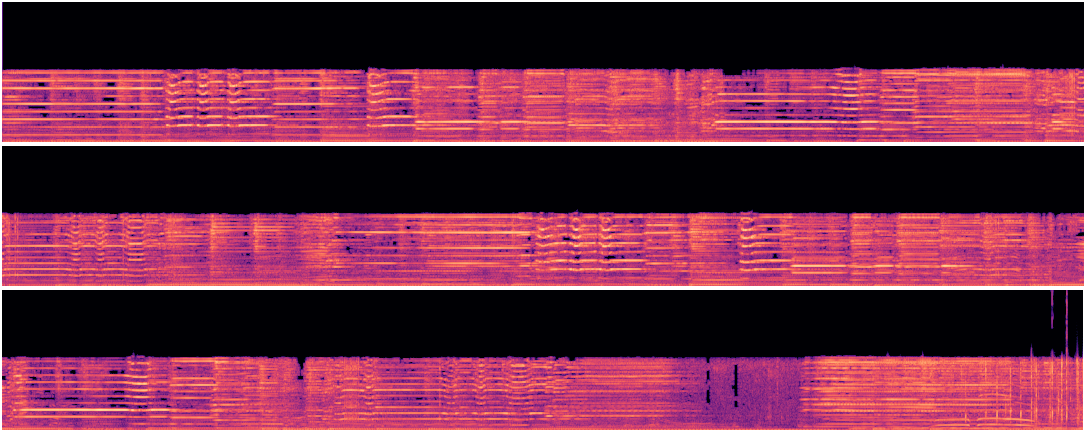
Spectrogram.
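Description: Live band instrumental break: a harmonica plays a solo over strummed acoustic guitar and the band's bass.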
